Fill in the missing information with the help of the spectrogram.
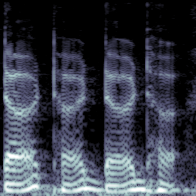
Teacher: ट, ठ, ड, ढ। ये बोले जाते हैं मूर्धा से।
